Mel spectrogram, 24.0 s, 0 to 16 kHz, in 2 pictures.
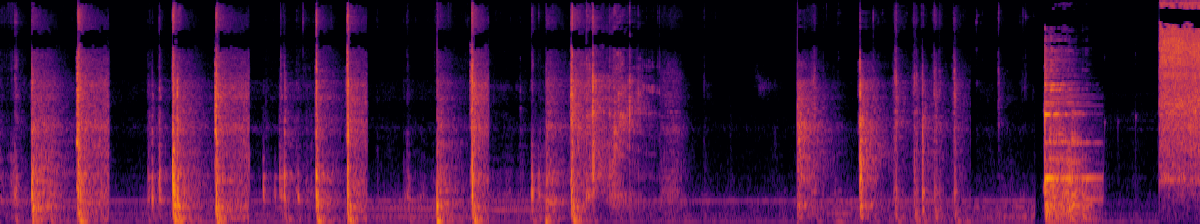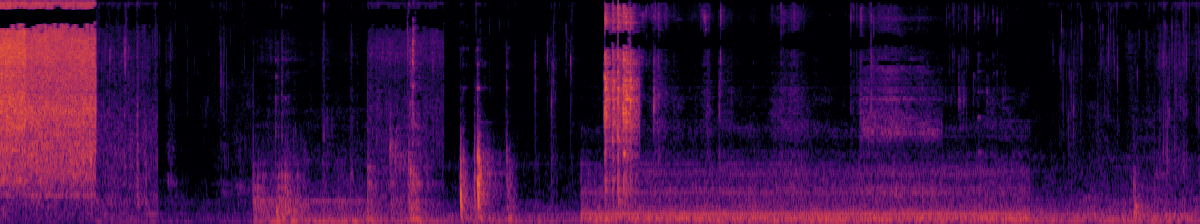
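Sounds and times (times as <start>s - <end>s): steady low hum: 17.8s - 23.2s.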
